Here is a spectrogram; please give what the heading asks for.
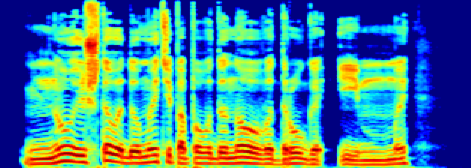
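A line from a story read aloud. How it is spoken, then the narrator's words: Drawl. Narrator (Russian): протянул Рандон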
